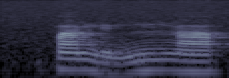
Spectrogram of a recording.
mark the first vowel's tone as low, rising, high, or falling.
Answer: high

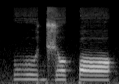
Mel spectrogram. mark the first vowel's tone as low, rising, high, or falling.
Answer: low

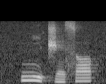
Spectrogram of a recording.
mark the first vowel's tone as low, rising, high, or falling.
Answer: falling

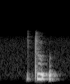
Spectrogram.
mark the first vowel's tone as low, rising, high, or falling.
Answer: high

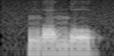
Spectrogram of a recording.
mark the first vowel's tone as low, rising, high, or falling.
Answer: high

